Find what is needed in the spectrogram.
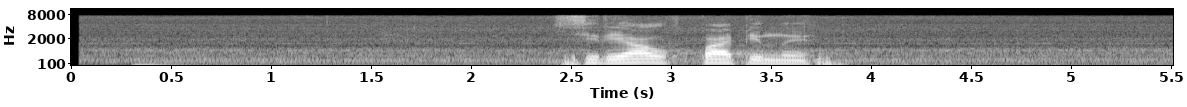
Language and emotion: Russian, neutral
